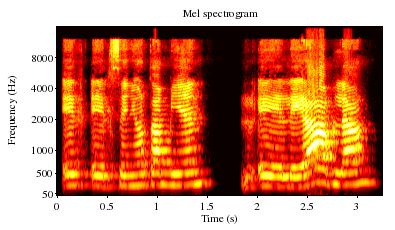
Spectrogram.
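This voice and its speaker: Woman with a Dominican accent teaching a Bible class over a video call, bright and crisp, explaining step by step. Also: on the high side, fairly even intonation, slight background noise. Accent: Dominican Spanish. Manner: slow, explanatory, with frequent restarts and questions to the class. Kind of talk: online bible class lecture.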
